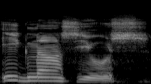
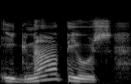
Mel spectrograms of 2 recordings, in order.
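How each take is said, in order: First: The name is said in its usual spoken form. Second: The name is sounded out as it is spelled. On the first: "tetapi dibaca Ignatius" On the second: "Penulisannya Ignatius"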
